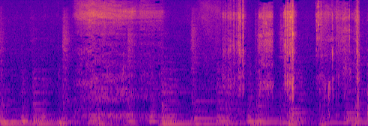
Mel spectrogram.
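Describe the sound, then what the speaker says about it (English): Scissors snip through paper strips during a craft project making homemade scratch cards, a series of close crisp cuts with soft rubbing between them, heard alone without talking. "Next, I'm cutting some paper strips."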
